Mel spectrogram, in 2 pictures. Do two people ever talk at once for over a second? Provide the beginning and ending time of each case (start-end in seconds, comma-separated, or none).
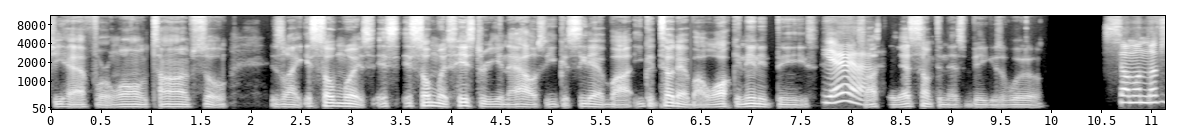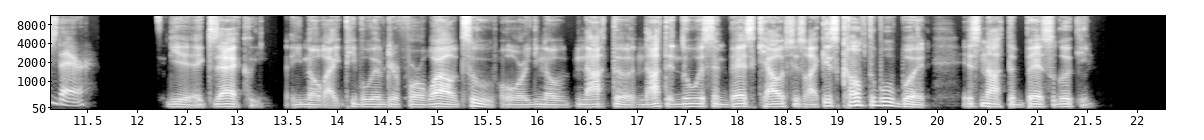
none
